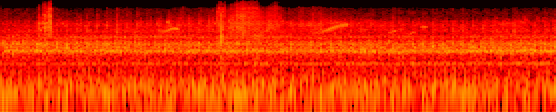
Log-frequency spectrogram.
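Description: A boat motor drones steadily close by.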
